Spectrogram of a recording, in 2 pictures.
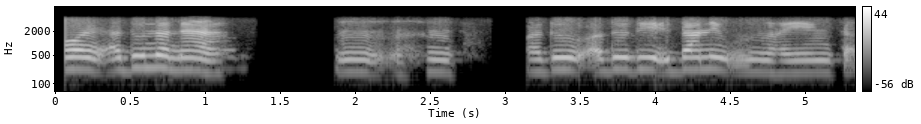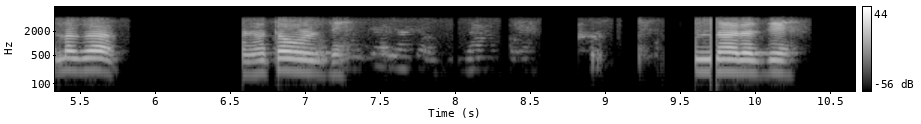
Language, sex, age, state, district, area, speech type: Manipuri, female, 45-60, Manipur, Kangpokpi, urban, conversation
